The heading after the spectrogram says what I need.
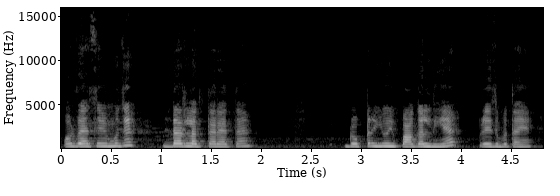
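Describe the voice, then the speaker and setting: A woman voicing an overworked young pregnant daughter-in-law in a cartoon family drama, soft-spoken and complaining. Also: sits high, level tone, moderate pace, lo-fi sound, lightly acted. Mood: worried.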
